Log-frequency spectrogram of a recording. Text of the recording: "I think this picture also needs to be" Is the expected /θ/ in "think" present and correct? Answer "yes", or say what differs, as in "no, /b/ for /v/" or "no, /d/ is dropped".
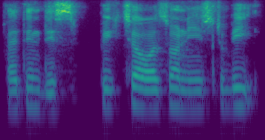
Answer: no, /t/ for /θ/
